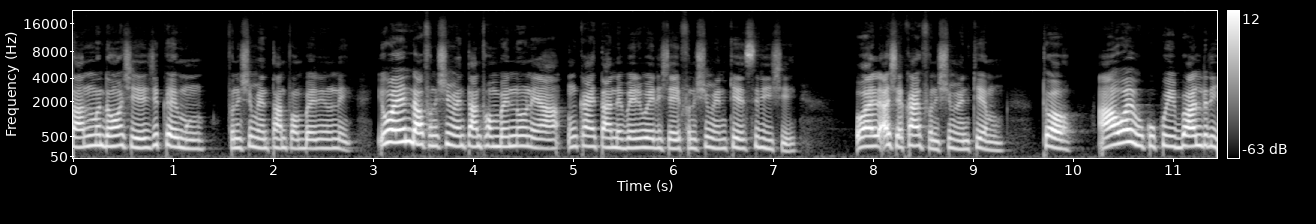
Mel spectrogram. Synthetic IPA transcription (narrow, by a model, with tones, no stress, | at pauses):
ta˨n˦mu˦do˨ŋa˦ʃe˨d͡ʒi˦ka˦i˨mu˨ŋ | fu˨n˨ʃi˦me˨nta˨nfo˨mba˦nu˦ne˨ | ʔi˦wa˦i˦n˦da˨fu˨n˨˦ʃi˦mʲe˨n˦ta˦n˦fo˦mba˦nu˦ne˨ja˨˦n̩˦ka˦i˦ta˦n˦de˨be˨˦ɾi˦wa˦di˨ʃe˨i˨fu˨n˨ʃi˦me˨nke˦˨si˦ɾi˦˨ʃe˨ | wa˦a˦ʃe˨ka˦i˨fu˨n˨ʃi˦me˨nke˦˨mu˨ŋ | to˦ | a̰˨ma˦wa˦i˦bu˨ku˨ku˦ji˦ba˦li˦ɾi˨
